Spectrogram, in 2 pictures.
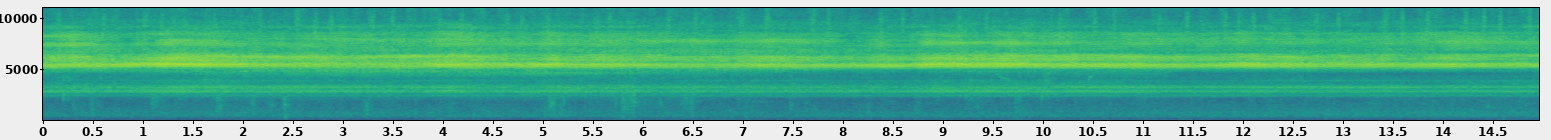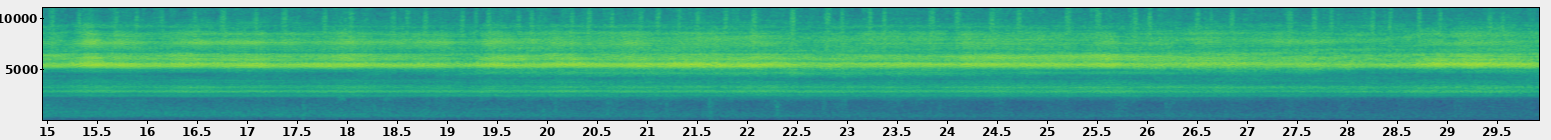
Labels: Does the same sound keep playing?
yes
